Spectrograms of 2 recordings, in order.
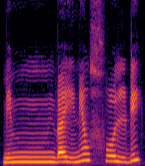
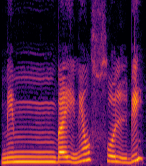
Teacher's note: صاد کو پر پڑھیں گے یعنی کہ موٹا پڑھیں گے اور میم پہ غنہ کریں گے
